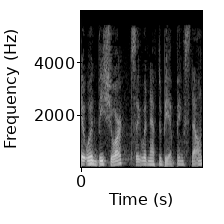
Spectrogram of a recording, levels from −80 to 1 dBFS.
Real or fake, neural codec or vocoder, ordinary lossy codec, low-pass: fake; codec, 16 kHz, 0.5 kbps, X-Codec, HuBERT features, trained on LibriSpeech; MP3, 32 kbps; 5.4 kHz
